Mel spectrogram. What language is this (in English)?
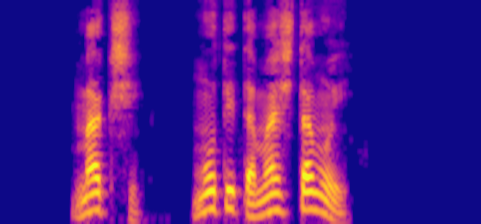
Sihuas Ancash Quechua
